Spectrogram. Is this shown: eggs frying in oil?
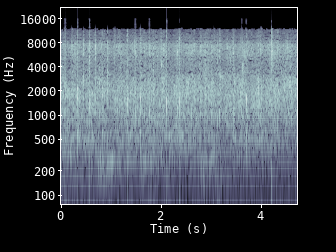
no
